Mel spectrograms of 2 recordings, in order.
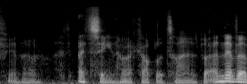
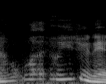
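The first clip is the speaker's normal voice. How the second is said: much higher, startled question; surprised Guy; 13 semitones higher than usual. Retold or imitated. Guy spotting him at the studio, startled. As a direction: act Guy's double take.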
